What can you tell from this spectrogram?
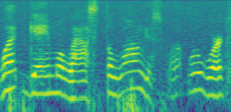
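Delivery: quiet, slow thinking aloud; hushed kid weighing his last quarter; murmured pondering. Retold or imitated. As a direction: mull it over under your breath.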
